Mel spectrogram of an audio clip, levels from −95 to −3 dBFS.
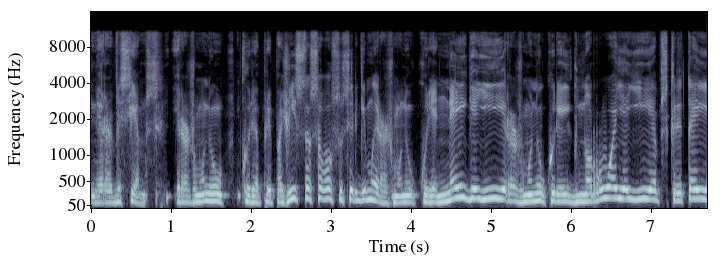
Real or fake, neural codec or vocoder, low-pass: real; none; 10.8 kHz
